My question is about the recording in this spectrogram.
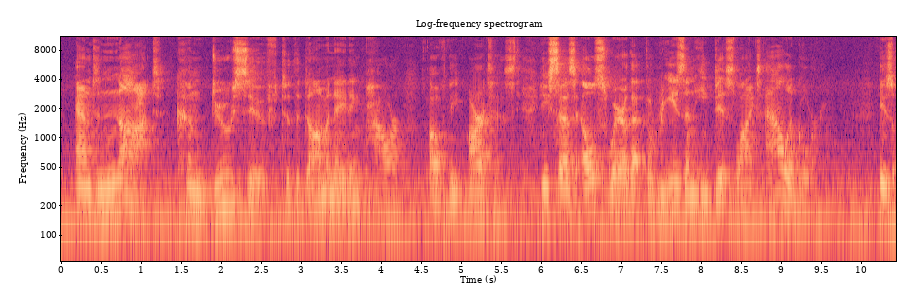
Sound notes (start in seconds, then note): none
